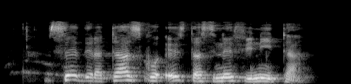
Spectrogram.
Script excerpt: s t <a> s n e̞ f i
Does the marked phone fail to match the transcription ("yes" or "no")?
no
